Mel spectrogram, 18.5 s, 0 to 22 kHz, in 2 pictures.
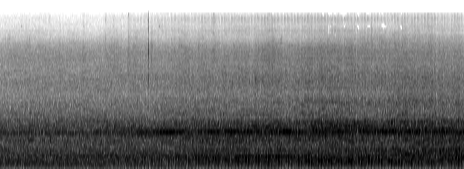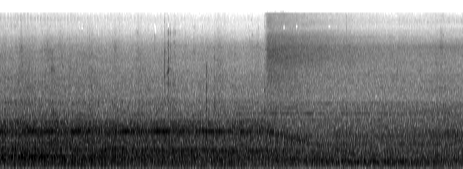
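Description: Yoro Railway 620 series electric train moving slowly along the platform with its doors open: a steady rumble of the running gear with a steady whine, louder in the middle. About fourteen seconds in the whine falls in pitch and a hiss starts.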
